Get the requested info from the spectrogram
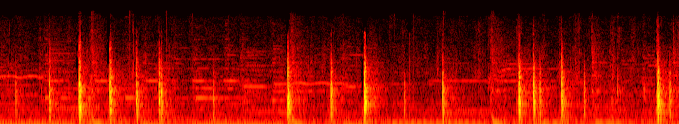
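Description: Background music, with irregular sharp taps as gloved fingers press a layer of dough down into a glass Pyrex baking dish.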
